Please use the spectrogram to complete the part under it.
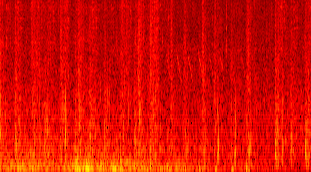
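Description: Footsteps crunch on snow and gravel at a steady walking pace.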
